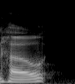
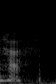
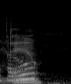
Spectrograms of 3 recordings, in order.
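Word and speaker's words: Hough: Her name's Julianne Huff. – That's how you say it? – Mm-hmm. – That's weird. Why do they spell it like that? – I don't know. Okay. Julianne Huff.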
